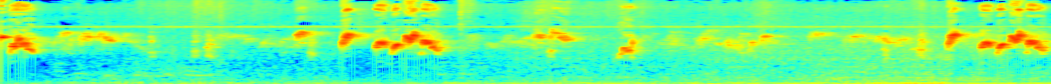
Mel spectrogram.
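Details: Caged red-whiskered bulbul offered for sale, singing in the Hue style (giọng Huế), delivering bursts of bright, rapid whistled phrases that rise and fall, separated by short pauses, with a faint steady high hum in the background.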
